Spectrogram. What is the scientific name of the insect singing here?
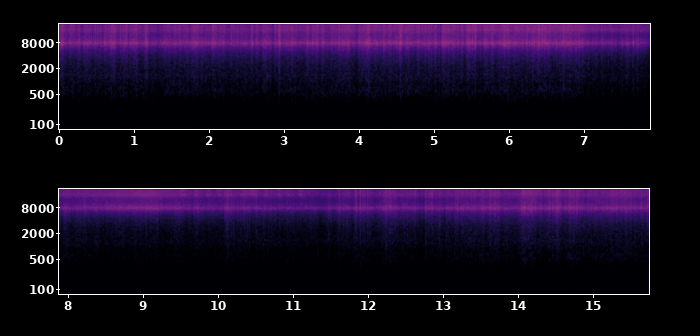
Leptophyes punctatissima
